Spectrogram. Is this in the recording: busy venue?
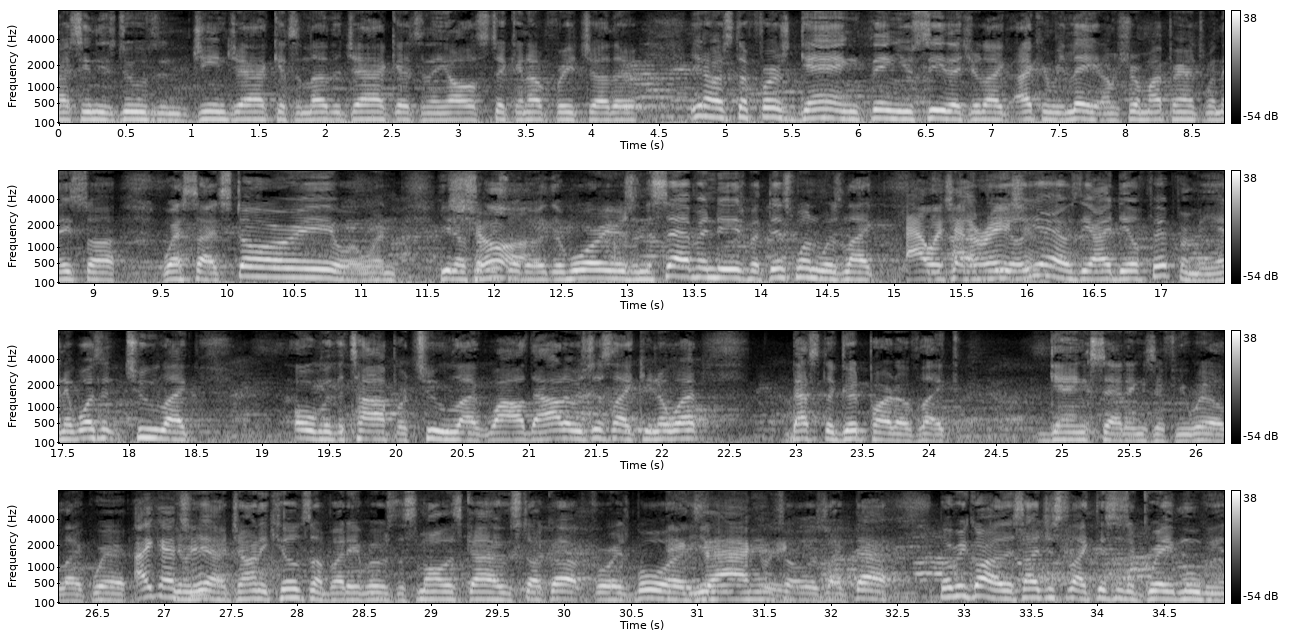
yes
